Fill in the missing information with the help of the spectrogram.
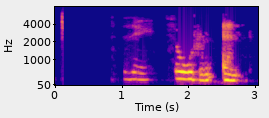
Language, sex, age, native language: Icelandic, male, 9, Icelandic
